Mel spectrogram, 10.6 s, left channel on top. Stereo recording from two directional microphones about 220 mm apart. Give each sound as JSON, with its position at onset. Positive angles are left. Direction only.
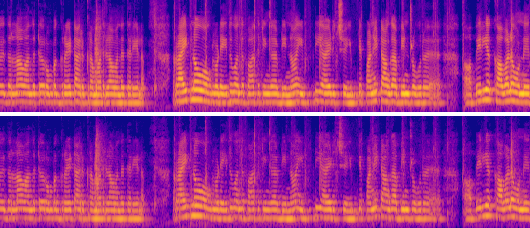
{"t": 0.0, "sound": "speech", "side_deg": 35}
